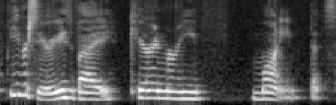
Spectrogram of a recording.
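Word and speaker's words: Moning: known as the fever series by karen marie money that's how you pronounce it but that's what i read um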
